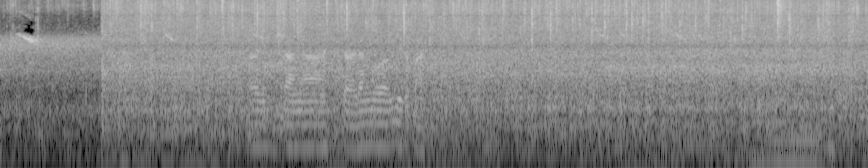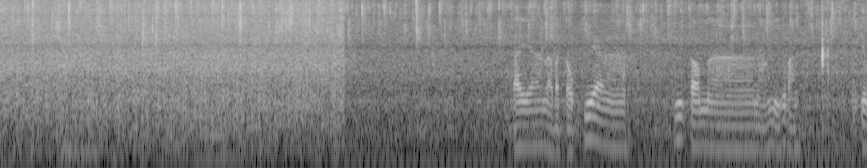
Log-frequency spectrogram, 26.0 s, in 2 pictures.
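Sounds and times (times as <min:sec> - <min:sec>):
raindrops ticking close by: 0:00.0 - 0:26.0
steady rain: 0:00.0 - 0:26.0.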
